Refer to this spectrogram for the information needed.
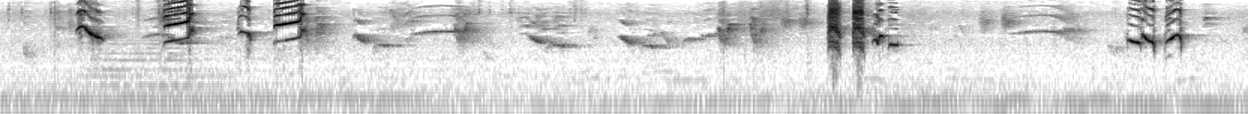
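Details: Sumatran leafbird (cak ijo Medan) in full, active song, used as a daily master for training other leafbirds: loud, sharp, sweeping whistled notes and buzzy bursts spaced by quieter chattering phrases, over a low steady hum.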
